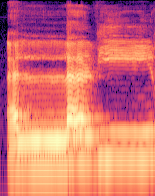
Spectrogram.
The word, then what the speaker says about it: الذي: الذي خلق الذي الذي الذي ال. We're gonna pronounce lam 2 times because we have shadda here.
